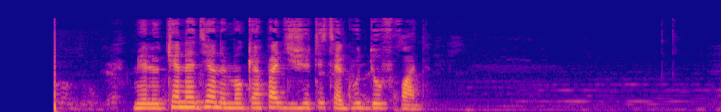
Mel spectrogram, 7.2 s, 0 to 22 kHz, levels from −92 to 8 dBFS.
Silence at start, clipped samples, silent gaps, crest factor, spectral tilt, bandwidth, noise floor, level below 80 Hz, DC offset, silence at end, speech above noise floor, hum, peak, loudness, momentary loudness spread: 0.55 s; under 0.1%; none; 20 dB; -6 dB/octave; 11.5 kHz; -57 dBFS; -52 dBFS; under 0.1%; 3 s; 38 dB; none; -4 dBFS; -20 LUFS; 13 LU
